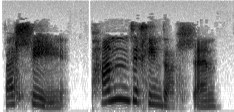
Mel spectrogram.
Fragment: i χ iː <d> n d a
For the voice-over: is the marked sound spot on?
no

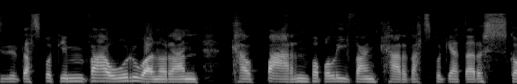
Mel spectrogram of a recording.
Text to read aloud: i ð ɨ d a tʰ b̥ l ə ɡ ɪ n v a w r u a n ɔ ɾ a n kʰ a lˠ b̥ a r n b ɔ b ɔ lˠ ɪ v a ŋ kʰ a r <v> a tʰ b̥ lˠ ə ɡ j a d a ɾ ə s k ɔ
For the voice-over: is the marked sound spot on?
no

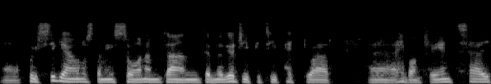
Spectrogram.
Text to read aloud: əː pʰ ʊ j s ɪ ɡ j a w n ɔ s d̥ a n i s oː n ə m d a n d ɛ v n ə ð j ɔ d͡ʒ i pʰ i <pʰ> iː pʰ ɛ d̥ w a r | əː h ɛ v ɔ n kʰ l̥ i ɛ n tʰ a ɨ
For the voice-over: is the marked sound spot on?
no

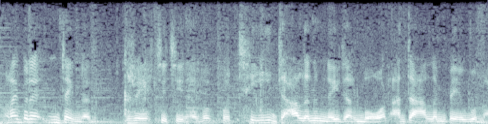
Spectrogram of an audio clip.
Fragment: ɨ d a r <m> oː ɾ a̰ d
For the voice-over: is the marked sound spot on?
yes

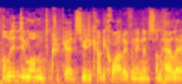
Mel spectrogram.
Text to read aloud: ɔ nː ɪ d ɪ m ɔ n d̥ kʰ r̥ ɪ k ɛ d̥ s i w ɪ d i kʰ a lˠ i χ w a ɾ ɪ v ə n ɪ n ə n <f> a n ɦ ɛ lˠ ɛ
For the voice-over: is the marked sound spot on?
no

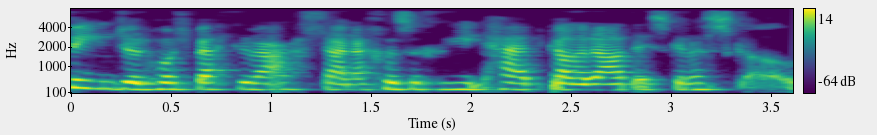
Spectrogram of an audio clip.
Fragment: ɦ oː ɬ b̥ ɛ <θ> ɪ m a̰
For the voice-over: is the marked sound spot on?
yes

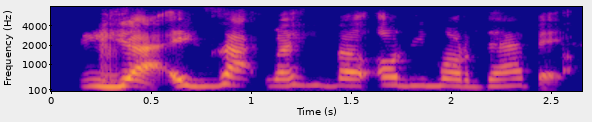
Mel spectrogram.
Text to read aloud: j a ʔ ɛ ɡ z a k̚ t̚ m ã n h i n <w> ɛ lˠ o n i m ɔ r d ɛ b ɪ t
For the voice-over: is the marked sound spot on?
no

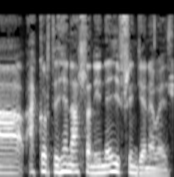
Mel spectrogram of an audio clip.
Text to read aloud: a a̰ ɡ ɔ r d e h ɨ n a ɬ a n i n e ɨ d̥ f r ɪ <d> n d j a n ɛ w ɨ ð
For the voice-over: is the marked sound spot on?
no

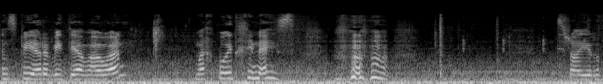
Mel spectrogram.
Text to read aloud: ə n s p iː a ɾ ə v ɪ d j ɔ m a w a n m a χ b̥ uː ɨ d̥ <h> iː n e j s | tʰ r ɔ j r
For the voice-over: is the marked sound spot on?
no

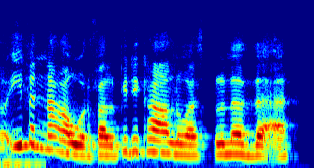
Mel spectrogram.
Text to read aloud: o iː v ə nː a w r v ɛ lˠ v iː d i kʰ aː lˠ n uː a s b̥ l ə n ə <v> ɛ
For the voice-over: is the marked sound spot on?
no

